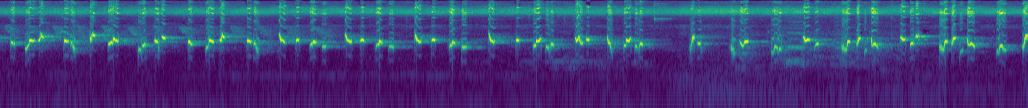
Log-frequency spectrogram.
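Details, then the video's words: Energetic morning song from a Sooty-headed bulbul: a ropel run of rapid whistled phrases, rising and falling notes packed closely, briefly slowing near the middle, over a continuous thin high hiss. "Ropelan trucukan gacor terbaik penuh emosi pagi hari"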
